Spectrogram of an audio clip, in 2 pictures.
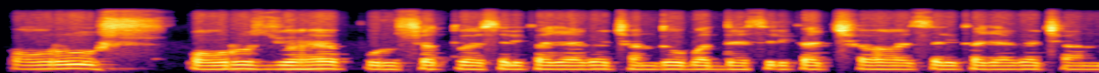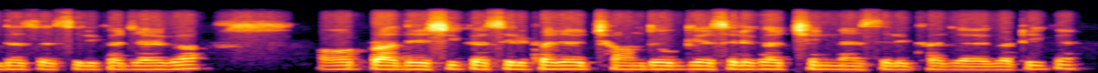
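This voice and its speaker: A young man drills spelling word by word in an exam-prep lesson, pausing often to check in. His voice is dark and husky, and it barely rises or falls. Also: medium pitch, monotone. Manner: repetitive, methodical dictation with frequent "theek hai" check-ins. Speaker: teacher.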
